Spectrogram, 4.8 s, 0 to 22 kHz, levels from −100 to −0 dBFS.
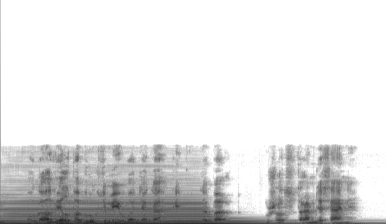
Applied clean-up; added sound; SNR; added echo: none; Bowed string instrument; -1 dB; none.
